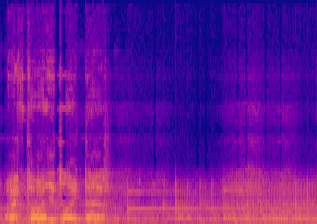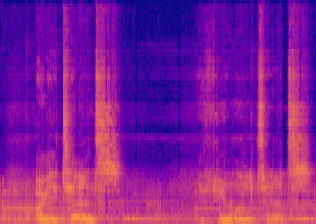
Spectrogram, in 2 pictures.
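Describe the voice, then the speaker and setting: An actor playing a smug, cruel evil double who boasts and gloats, in a video game cutscene. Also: male voice, a little high, lively intonation, takes it slowly, rough recording. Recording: game audio over loud music.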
